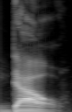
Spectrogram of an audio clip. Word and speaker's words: Tao: It's spelled with the T, T-A-O, but then we say Dao. Why is it? Well, it's because it's not English. It's a Chinese word.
